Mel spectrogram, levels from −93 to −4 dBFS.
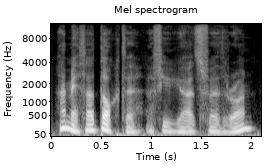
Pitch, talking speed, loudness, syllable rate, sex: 105 Hz, 255 wpm, -19 LUFS, 5.9 syllables/s, male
